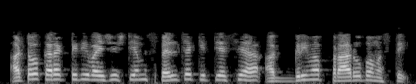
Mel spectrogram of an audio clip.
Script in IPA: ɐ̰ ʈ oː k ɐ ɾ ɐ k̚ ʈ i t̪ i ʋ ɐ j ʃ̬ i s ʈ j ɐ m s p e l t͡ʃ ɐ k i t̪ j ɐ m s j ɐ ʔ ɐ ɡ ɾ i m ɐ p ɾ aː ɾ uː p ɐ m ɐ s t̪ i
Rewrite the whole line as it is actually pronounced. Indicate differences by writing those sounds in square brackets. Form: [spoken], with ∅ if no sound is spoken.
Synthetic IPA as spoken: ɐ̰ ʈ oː k ɐ ɾ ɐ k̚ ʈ i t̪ i ʋ ɐ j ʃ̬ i [ʂ] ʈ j ɐ m s p e l t͡ʃ ɐ k i t̪ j ɐ [∅] s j ɐ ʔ ɐ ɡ ɾ i m ɐ p ɾ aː ɾ uː p ɐ m ɐ s t̪ i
